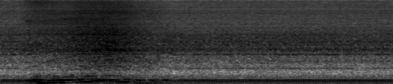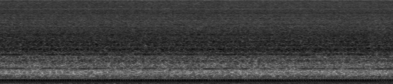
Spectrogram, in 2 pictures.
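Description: Brief rev then settles to an idle with an irregular pulse, about three beats a second, slightly shaky; rough cold-start idle.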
